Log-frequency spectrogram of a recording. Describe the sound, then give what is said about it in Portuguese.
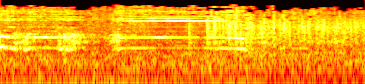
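A person imitates a rooster's crow, one drawn-out, high-pitched cock-a-doodle-doo lasting under two seconds, loud over a steady background hiss. “Então eu vou pro, eu vou pro lado que a criança tá vindo, eu cacarejo, né? Aquele barulho de galo quando vai acordar a fazenda.”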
